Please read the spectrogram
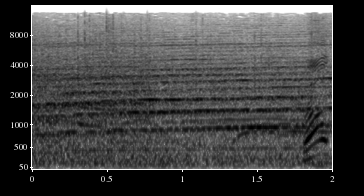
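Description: Arena goal horn sounding a long, steady blast after a goal.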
